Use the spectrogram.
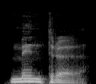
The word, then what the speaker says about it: Myntra: Its correct pronunciation is mantra. The word mantra has two syllables. "Friend, friend, will become mantra," mantra. And here, you need to stress the first syllable: mtra mtra.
